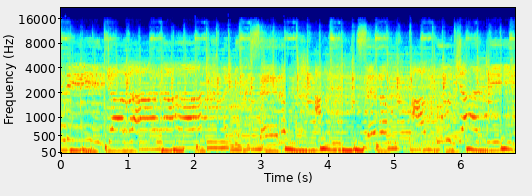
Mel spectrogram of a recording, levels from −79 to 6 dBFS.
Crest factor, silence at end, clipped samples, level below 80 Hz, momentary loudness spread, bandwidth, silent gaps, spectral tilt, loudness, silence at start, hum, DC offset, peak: 10 dB; 0 s; under 0.1%; -26 dBFS; 2 LU; 15.5 kHz; none; -3.5 dB/octave; -8 LUFS; 0 s; none; under 0.1%; 0 dBFS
